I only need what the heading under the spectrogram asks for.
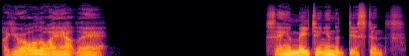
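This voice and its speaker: A man's voice: a little high, slow, creaky, warm tone, no echo, studio quality. A man with an Australian accent leading a guided hypnosis induction, giving soothing suggestions and tag questions.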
